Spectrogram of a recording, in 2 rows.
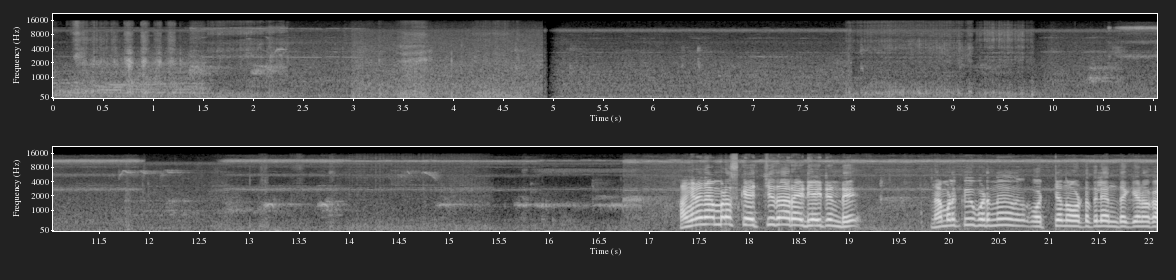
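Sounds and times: high-pitched insect drone: 0.6s - 3.0s, 9.4s - 22.0s
bird chirps: 9.9s - 17.4s.

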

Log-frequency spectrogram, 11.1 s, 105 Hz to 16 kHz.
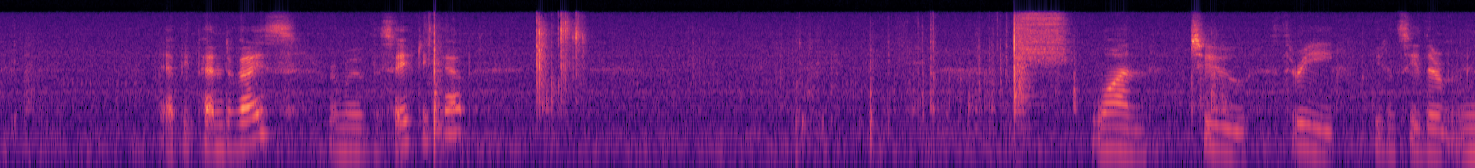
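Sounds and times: brief hiss: 7.6s - 8.1s.

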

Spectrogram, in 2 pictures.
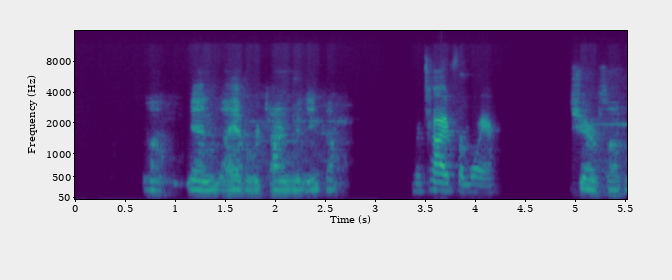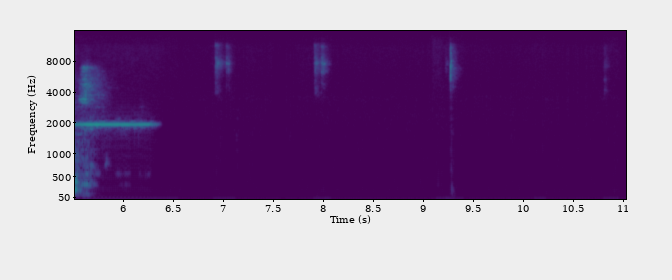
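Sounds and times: faint clicks: 6.9s - 7.2s, 7.8s - 8.2s.

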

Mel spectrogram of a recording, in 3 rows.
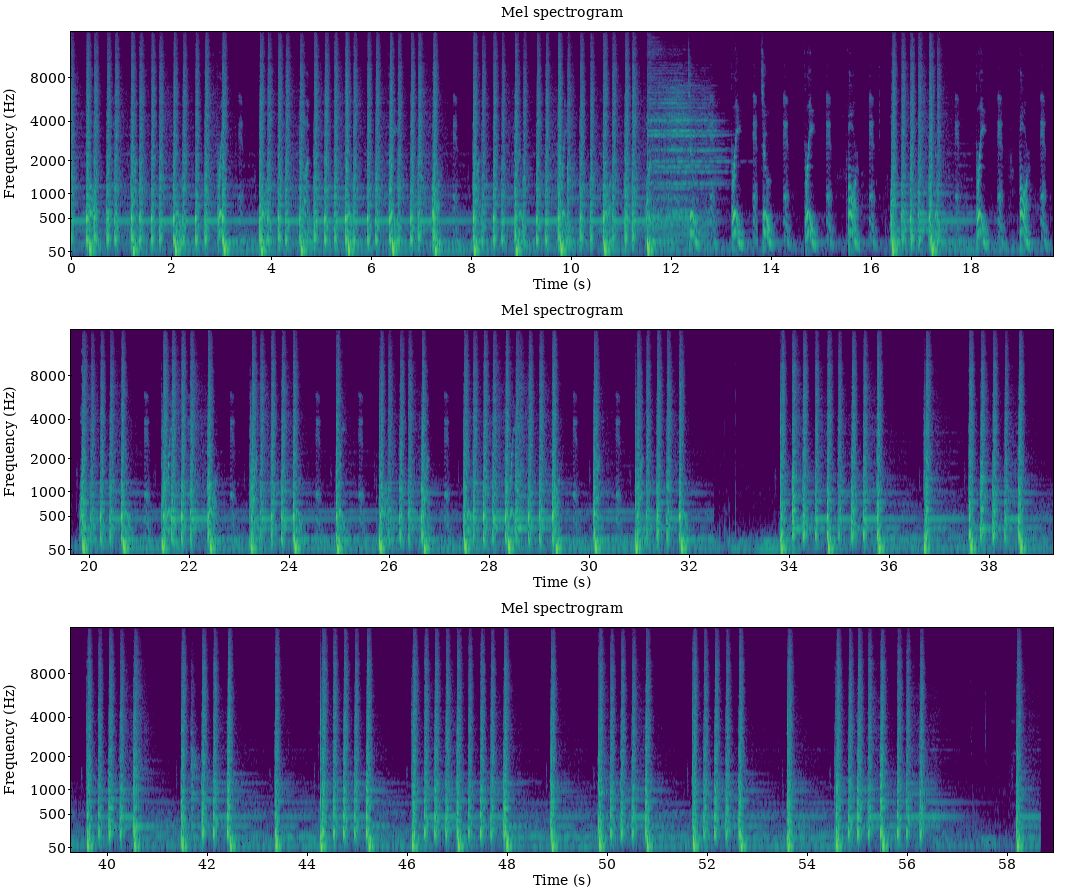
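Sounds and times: snare and tom strokes: 0.0s - 13.3s, 16.4s - 17.7s, 19.8s - 32.1s, 58.1s - 58.7s.

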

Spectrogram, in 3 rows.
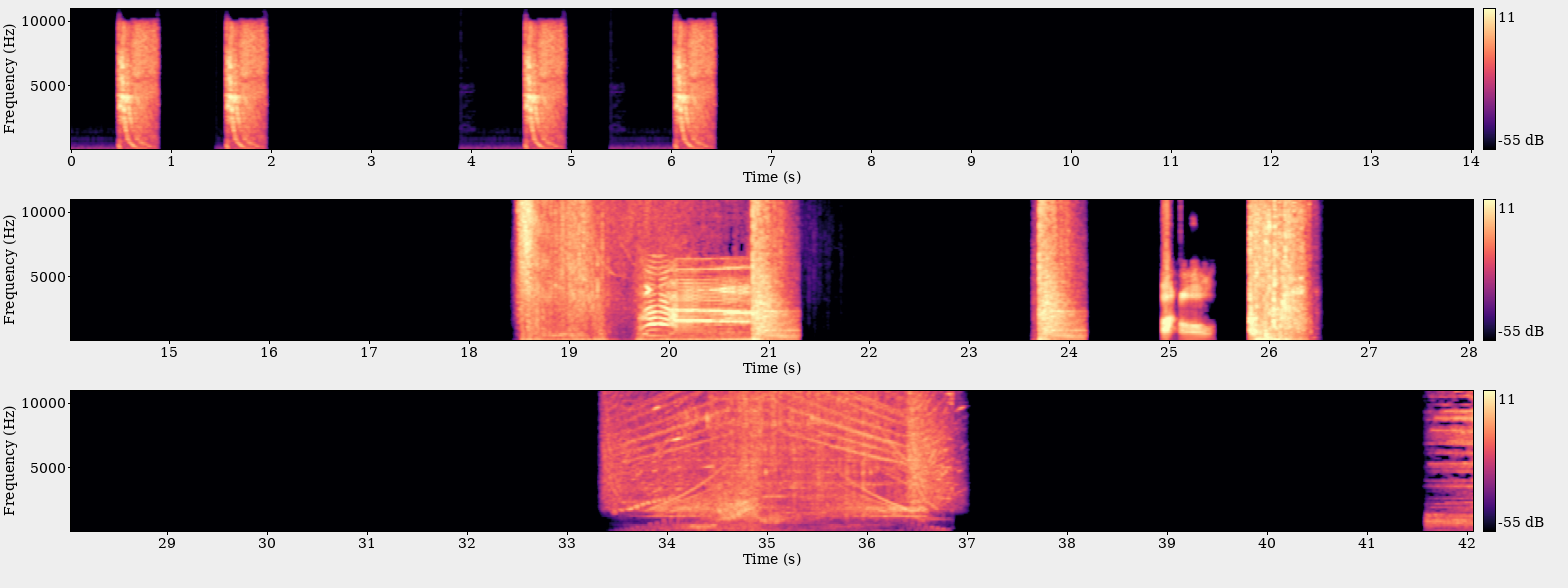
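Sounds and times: blaster shot zaps: 0.5s - 0.9s, 1.5s - 2.0s, 6.0s - 6.4s.

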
